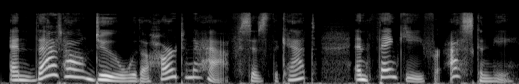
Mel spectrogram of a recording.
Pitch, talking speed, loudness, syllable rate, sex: 230 Hz, 220 wpm, -19 LUFS, 4.4 syllables/s, female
